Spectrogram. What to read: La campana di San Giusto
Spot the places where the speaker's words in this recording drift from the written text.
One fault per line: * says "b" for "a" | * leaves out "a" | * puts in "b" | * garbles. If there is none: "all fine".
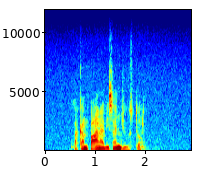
all fine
